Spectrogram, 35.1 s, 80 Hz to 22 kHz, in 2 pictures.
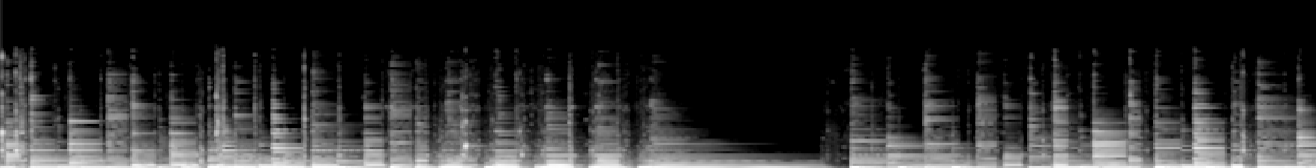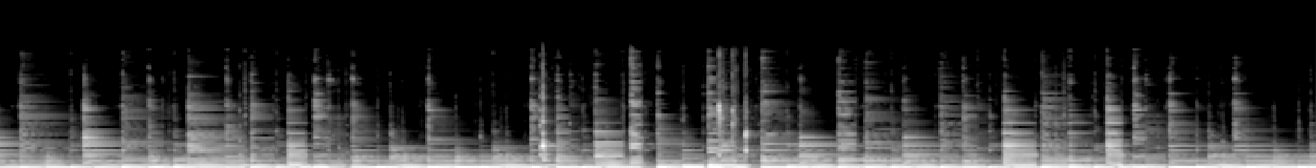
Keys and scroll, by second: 13.8 ctrl+t.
